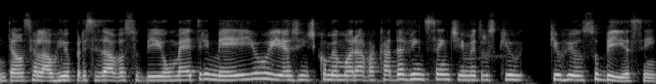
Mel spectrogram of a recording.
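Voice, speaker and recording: Speaking in a normal speaking voice, a woman at medium pitch keeps a fairly quick pace with hardly any pauses, very even loudness and fairly even intonation. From Brazil. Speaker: traveller and artisan. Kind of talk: casual interview.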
